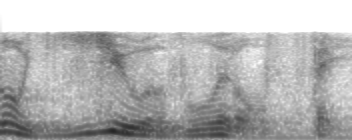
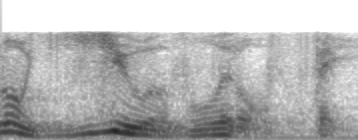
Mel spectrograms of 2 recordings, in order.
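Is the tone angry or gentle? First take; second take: angry; angry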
